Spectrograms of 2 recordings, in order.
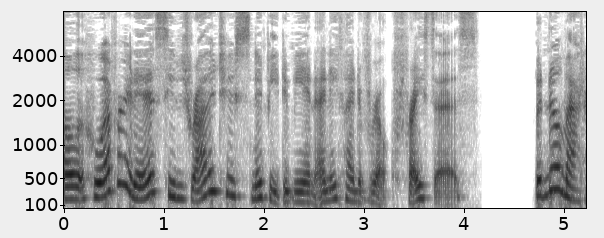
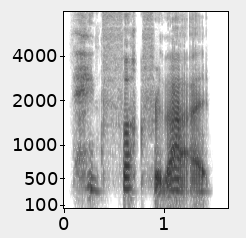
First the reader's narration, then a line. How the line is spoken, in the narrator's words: the voice mutters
